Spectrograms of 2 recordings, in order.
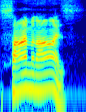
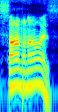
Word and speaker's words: Simoniz: Bolton in Connecticut so it is an American company pronounced simonize so it is simonize is right oh my God that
